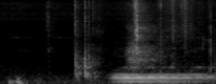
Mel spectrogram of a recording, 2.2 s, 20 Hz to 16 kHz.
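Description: A couple of low knocks, then about a second in music starts from the homemade 100 W Bluetooth speaker: a sustained low synth-like note held steadily.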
